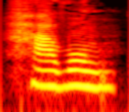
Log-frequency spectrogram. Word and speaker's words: jabón: La palabra jabón. Pronunciémela nuevamente. Jabón. La mayor fuerza de voz o acento fonético se centra en la sílaba bon.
